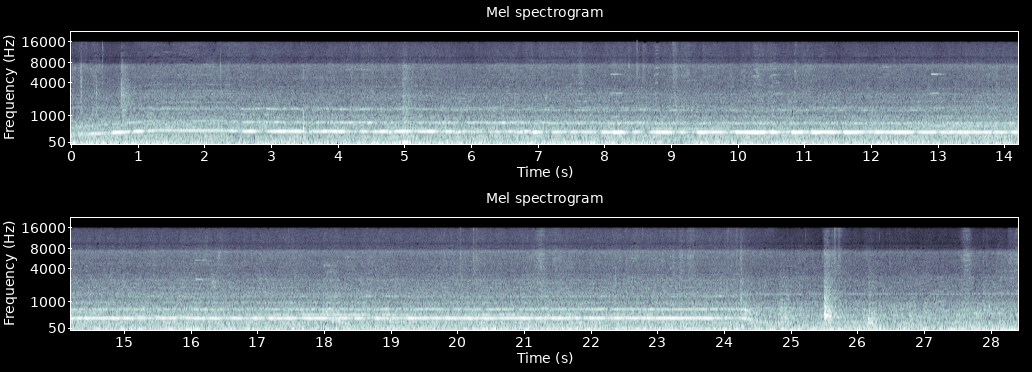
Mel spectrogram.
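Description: A machine hum, like an electric motor: it rises in pitch as it spins up over the first second or so, then holds one steady tone for a little over twenty seconds before winding down. A single sharp click comes shortly after it stops.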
